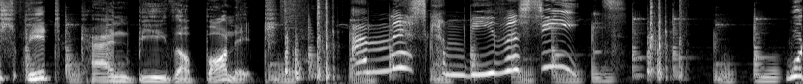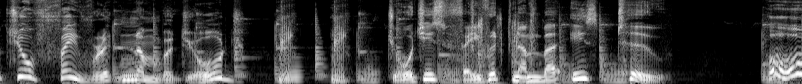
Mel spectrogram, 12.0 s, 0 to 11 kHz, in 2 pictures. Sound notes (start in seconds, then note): 8.8 snorts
